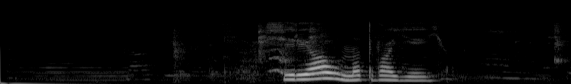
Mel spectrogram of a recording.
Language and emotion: Russian, neutral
